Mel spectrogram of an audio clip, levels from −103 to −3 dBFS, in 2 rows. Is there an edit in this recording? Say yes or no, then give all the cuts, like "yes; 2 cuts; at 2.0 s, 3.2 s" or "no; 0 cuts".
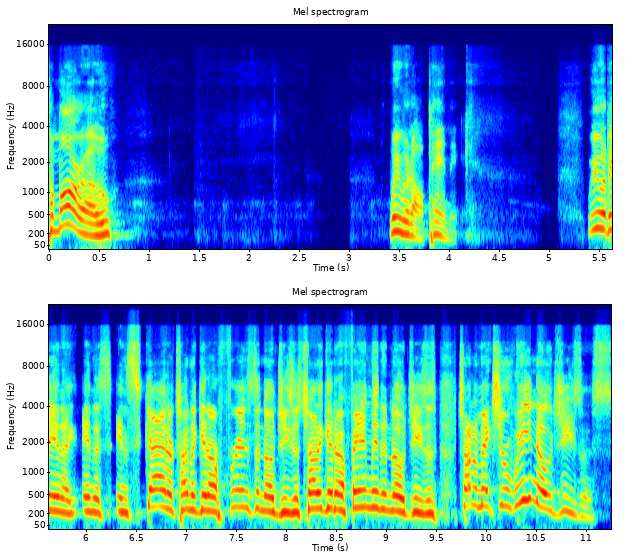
yes; 1 cut; at 5.6 s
